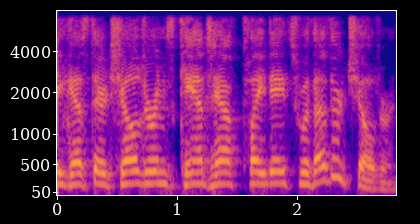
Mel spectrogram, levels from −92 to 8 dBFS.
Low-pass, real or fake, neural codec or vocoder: 7.2 kHz; fake; vocoder, 22.05 kHz, 80 mel bands, WaveNeXt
